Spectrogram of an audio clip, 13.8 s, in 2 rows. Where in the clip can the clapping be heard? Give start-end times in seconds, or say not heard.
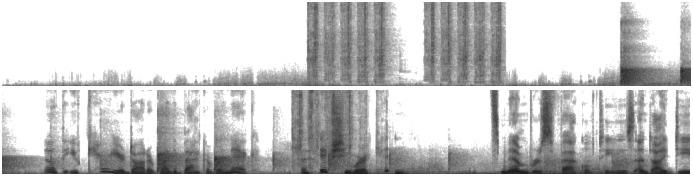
6.2-13.4.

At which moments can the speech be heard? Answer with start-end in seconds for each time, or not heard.
7.3-11.1, 11.8-13.7.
